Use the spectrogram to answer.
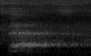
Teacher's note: kalau huruf sa, hujung lidah sentuh hujung gigi atas kan.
